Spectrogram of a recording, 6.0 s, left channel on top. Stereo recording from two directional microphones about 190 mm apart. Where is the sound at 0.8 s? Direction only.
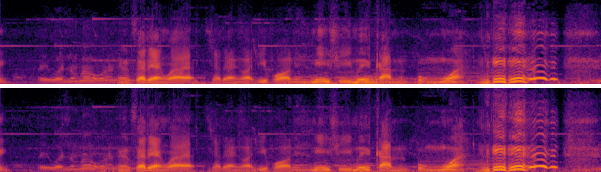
10° right (ahead or behind).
